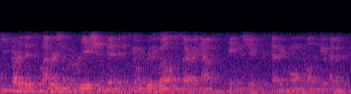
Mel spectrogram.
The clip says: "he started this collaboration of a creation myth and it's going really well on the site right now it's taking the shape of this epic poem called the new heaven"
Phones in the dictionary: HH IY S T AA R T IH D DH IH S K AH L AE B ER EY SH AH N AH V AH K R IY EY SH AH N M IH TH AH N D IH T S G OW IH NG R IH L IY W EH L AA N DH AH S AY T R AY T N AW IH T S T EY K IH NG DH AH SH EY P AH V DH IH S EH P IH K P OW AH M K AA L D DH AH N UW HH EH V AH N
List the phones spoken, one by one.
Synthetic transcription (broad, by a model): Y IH S T AA R T IH D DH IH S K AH L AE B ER EY SH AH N AH V AH K R IY EY SH AH N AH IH T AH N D IH T S G OW IH NG R IH L IY W EH L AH N DH AH S AY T R AY T N AW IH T T EY K IH NG DH AH SH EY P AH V DH IH S EH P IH K P OW AH M K AA L D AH N UW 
